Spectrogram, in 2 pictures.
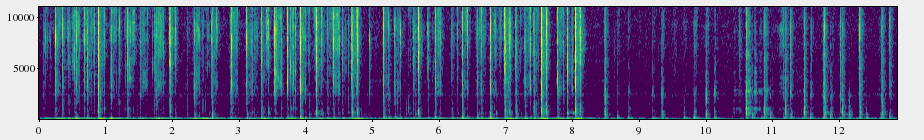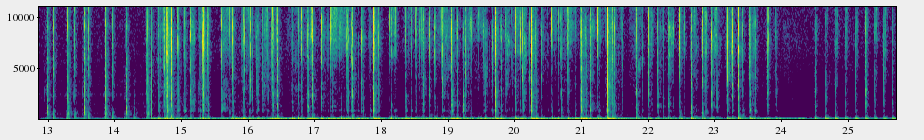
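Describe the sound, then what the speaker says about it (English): Fingers typing on Lenovo Legion 9i and Asus ROG Strix Scar 17 gaming laptop keyboards and trackpads, a close, steady stream of rapid clicky keystrokes with brief pauses, one stretch noticeably louder and thuddier than the other. "Here's a quick sample of me using both keyboards and trackpads so you can hear what they sound like."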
